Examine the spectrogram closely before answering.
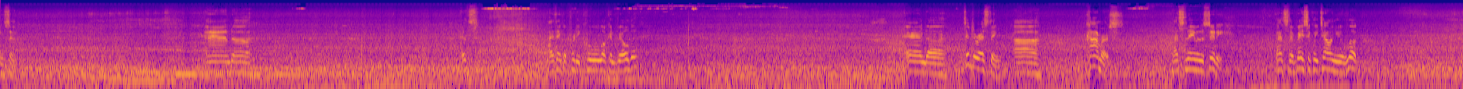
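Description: A car engine hums steadily and tyres roll on a highway, heard from inside the car.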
